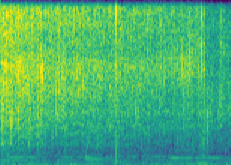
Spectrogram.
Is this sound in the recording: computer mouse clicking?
no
